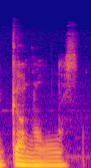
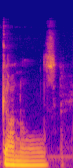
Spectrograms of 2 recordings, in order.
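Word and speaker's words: gunwales: the boat, over the gunnels. Or gun whales, as they're pronounced. Well, they're written gun whales, but they're actually pronounced gunnels.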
